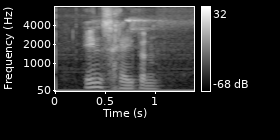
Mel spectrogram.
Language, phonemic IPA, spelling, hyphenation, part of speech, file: Dutch, /ˈɪnˌsxeː.pə(n)/, inschepen, in‧sche‧pen, verb, Nl-inschepen.ogg
- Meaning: to ship, to embark, to embarge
